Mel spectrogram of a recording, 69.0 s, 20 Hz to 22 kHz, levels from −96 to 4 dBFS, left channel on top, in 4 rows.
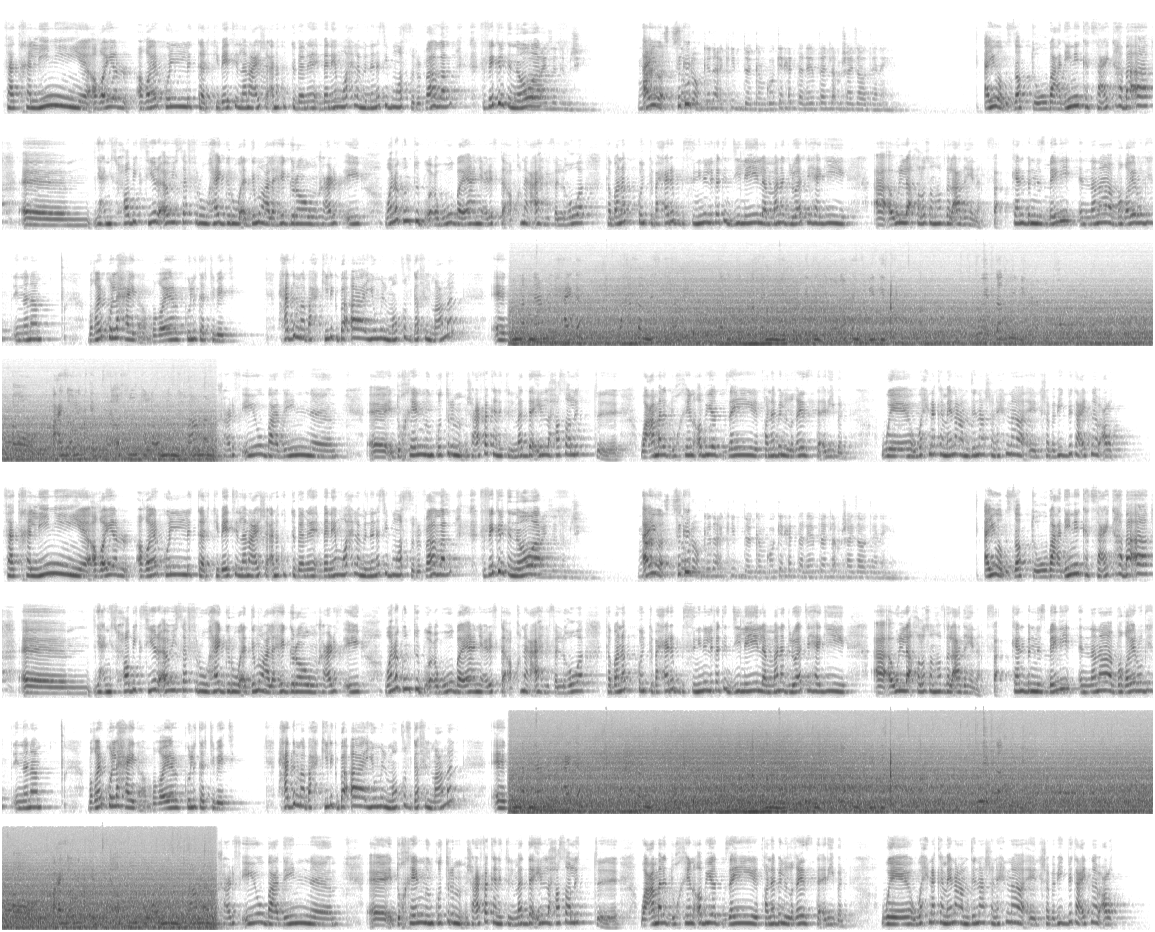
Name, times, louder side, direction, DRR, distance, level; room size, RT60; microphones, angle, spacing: voice 1, 0.0-6.7 7.0-8.1 9.6-9.9 10.2-10.3 14.7-35.1 35.8-37.9 38.7-41.3 41.9-43.3 43.7-48.2 49.1-49.9 51.9-64.5 65.0-68.5, right 1 dB, 25° right, 5 dB, 0.8 m, -38 dB
voice 2, 7.8-8.8 9.5-13.4 32.9-33.2 49.0-51.0 65.3-65.6, equal, 70° left, 0 dB, 4.4 m, -52 dB
sound 1, 42.1-55.0, right 5 dB, 80° right, 0.5 m, -31 dB
29.0 x 15.0 x 2.8 m, 0.90 s
head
